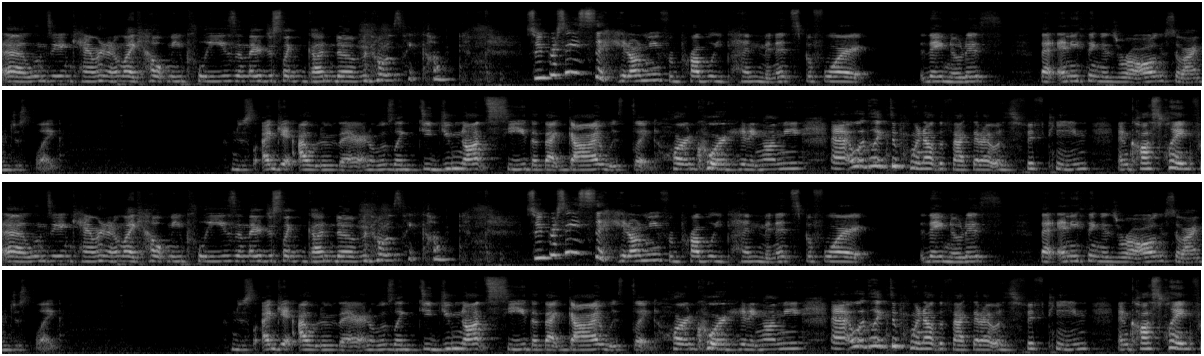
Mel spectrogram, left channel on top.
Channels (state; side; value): identical; both; correlation 1.00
